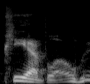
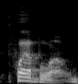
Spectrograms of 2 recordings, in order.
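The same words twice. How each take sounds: First: The name has an old local Colorado pronunciation. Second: The name has its standard pronunciation. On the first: This is how older Colorado locals say it. The speaker calls it wrong. "everybody who grew up in Colorado ... calls it Pueblo" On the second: This is the proper name of the town. The speaker calls it right. "the word is Pueblo"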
